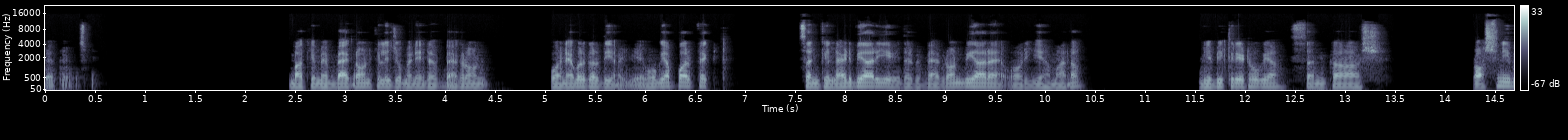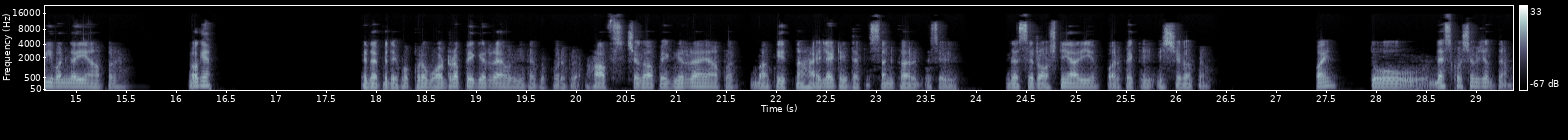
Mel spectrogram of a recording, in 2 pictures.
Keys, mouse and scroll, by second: 1.7 click, 4.4 click, 5.7 scroll up 1, 9.8 scroll, 10.6 scroll, 28.6 click.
